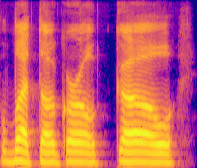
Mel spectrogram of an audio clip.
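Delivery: very slow, cool, fully in-charge commanding voice. Retelling a scene where a voice cuts in on Hel, put-on cool, authoritative Odin voice. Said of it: "a way more cool, authoritative voice cuts in".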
